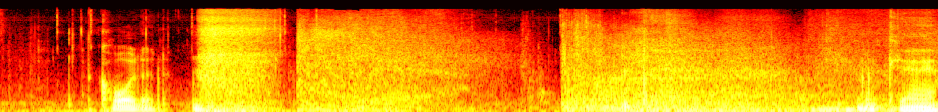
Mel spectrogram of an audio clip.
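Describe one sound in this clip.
Spell effects crackle and whoosh in a video game.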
